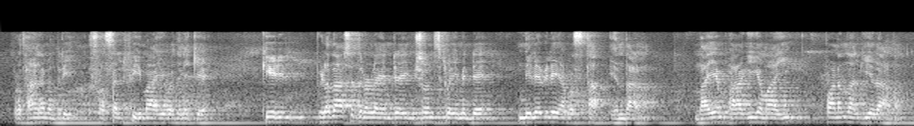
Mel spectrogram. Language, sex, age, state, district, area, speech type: Malayalam, male, 60+, Kerala, Kottayam, rural, read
